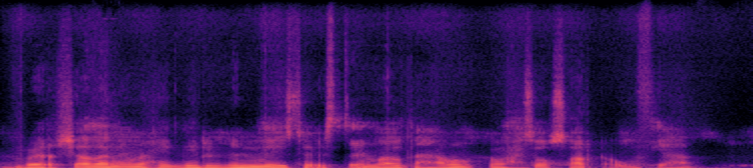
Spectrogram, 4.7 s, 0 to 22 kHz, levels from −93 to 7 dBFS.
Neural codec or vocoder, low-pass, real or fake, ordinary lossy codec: codec, 44.1 kHz, 2.6 kbps, DAC; none; fake; none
